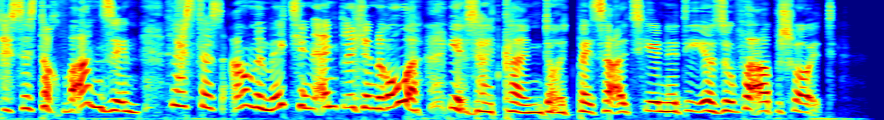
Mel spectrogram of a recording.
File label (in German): Drama Sequenz; hoerbuch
